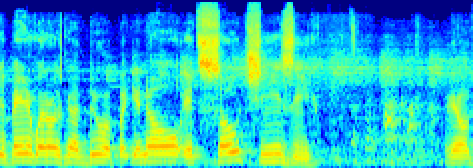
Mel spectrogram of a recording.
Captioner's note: audience laughing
